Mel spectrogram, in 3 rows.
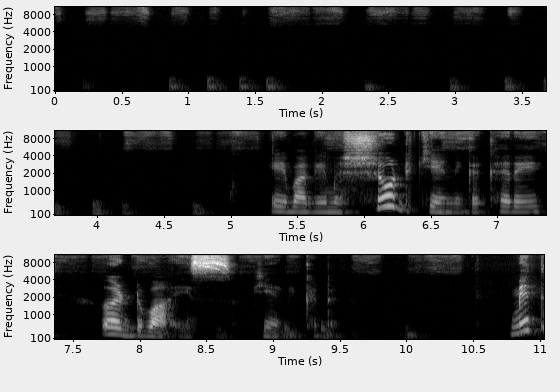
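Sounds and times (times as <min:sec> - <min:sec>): pen tapping and scratching on screen: 0:00.0 - 0:10.6.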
